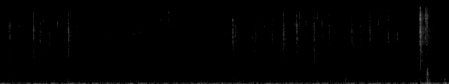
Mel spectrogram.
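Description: Faint typing on a computer keyboard: a run of quick, irregular key clicks.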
